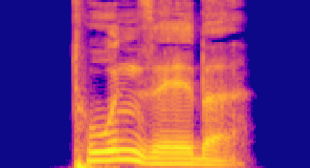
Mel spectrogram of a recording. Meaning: stressed syllable
- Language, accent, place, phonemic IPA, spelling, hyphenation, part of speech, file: German, Germany, Berlin, /ˈtoːnˌzɪlbə/, Tonsilbe, Ton‧sil‧be, noun, De-Tonsilbe.ogg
